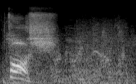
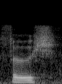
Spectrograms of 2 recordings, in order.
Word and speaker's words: Foch: Fosh! Fosh. But it's pronounced with when you take foo and remove the E.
